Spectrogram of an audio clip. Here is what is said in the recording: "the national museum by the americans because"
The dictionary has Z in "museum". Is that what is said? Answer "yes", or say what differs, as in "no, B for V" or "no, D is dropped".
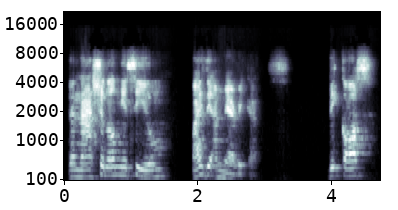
no, S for Z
